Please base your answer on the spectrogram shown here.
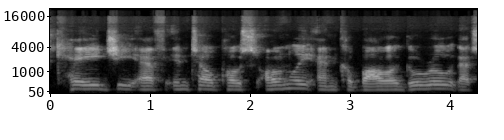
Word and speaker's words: Kabbalah: channels remember it's kgf Intel posts only and Kabbalah Guru that's spelled k-a-b-b-a-l-a-h Kabbalah Guru I'm posting all this Intel there's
